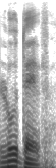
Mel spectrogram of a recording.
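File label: "Lodève", French, Paris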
